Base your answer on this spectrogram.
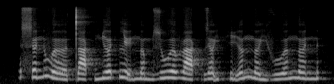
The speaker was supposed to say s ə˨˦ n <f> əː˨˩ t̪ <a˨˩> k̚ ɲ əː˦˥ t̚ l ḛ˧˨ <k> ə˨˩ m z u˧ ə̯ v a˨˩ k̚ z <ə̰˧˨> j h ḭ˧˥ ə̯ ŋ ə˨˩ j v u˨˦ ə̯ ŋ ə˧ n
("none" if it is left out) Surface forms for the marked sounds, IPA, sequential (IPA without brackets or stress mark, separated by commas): v, a˨˩, ŋ, ə̰˧˨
